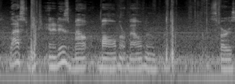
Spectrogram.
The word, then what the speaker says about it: Maugham: And we saw one of these, or yeah, this one's number 4 last week, and it is Maugham, or as far as how it's pronounced.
